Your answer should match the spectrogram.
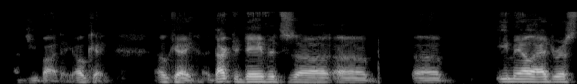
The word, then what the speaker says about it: Ajibade: Am I saying it right? Ajibade. 4 syllables. Ajibade. Ajibade.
